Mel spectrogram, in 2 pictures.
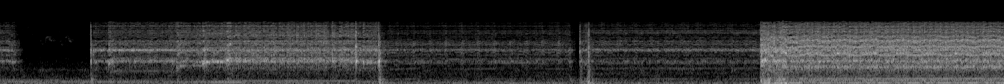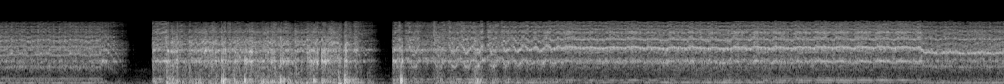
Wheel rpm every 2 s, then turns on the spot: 70, 140, 30, 130, 270, 210, 220, 310, 310, 300.
none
